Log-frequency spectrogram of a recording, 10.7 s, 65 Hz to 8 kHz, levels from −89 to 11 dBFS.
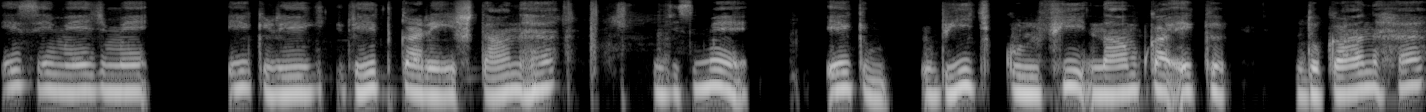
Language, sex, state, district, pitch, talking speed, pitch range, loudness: Hindi, male, Bihar, Sitamarhi, 165 Hz, 100 wpm, 150-180 Hz, -21 LUFS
